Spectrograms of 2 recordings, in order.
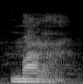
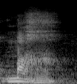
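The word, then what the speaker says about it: מר: En español la hemos pronunciado muchas veces, pero en hebreo es otra cosa. ¿Cómo? Mar, no maj, no, mar.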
